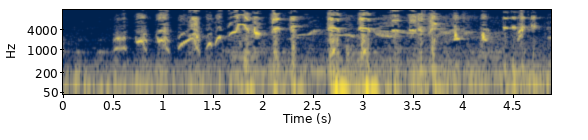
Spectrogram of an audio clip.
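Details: White-rumped shama, agitated and fighting with tail opened, delivering a fast jumble of sharp chips, squawky notes and looping whistles in rapid bursts, growing louder and denser through the phrase.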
